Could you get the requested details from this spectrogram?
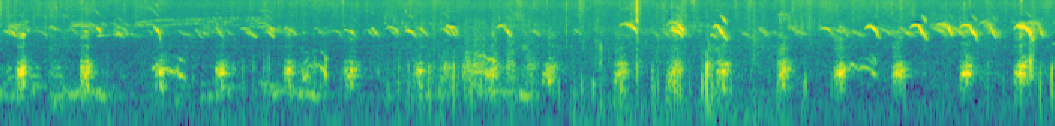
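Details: Domestic hen guarding many hatched chicks, her muffled clucks repeating irregularly beneath a dense chatter of high-pitched chick cheeps, with some background rustle.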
